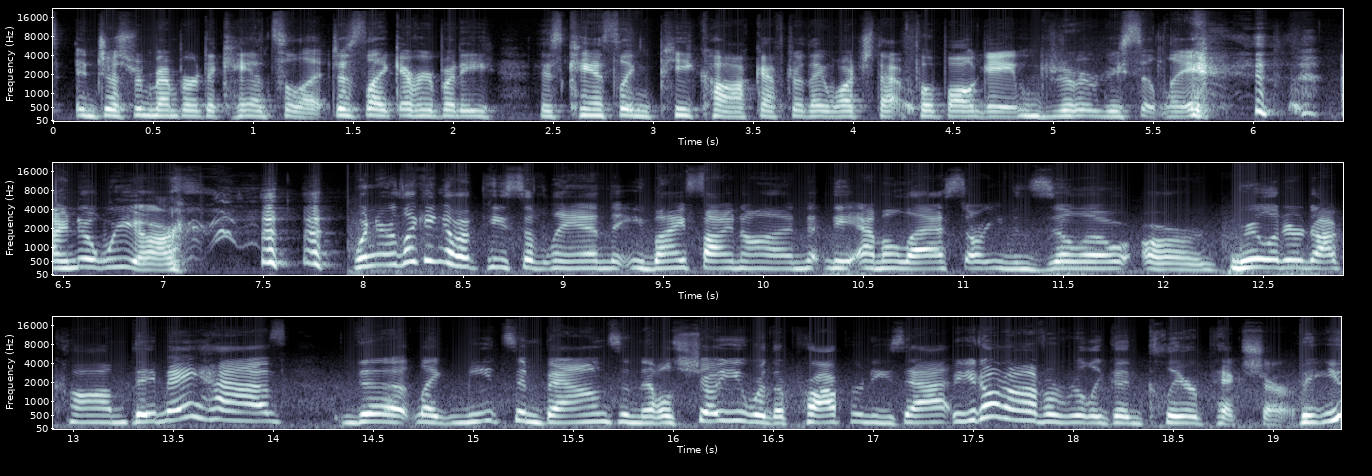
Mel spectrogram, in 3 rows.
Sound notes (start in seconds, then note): 5.6 laughs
